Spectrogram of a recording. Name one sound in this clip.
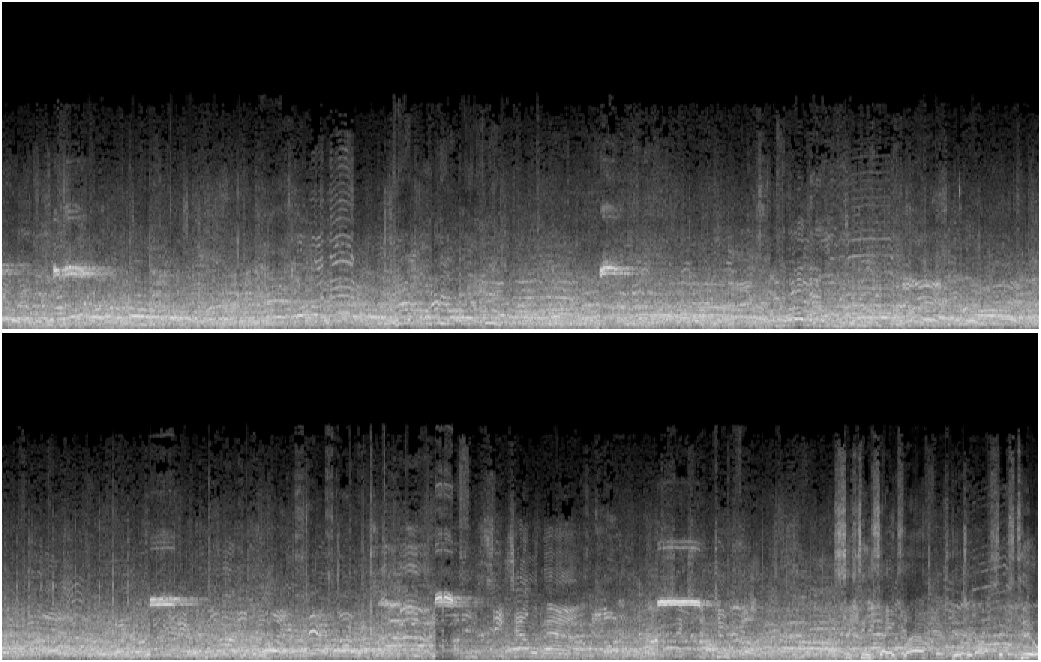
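A large crowd murmurs and shouts in a large echoing arena.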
